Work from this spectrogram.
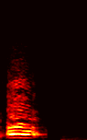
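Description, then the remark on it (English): A single loud, harsh chicken squawk lasting under half a second, heard on its own, then a faint low rumble as it fades into near silence. “Occasionally, there will be chicken noises.”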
